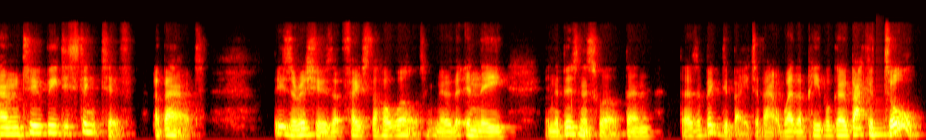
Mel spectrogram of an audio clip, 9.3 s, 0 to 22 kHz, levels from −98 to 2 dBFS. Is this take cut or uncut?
uncut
